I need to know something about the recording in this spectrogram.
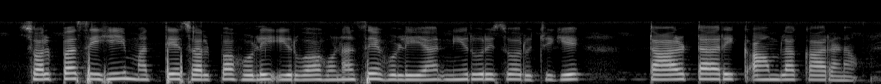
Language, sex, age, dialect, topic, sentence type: Kannada, female, 25-30, Coastal/Dakshin, agriculture, statement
